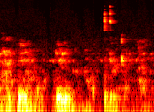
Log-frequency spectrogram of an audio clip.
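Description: Near silence with a few faint clicks of a computer mouse.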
